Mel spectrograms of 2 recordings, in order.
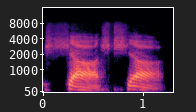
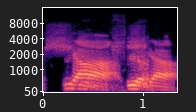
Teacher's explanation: jadi lebih dominan angin ee hamesnya itu namanya nama sifatnya tafasi banyak angin yang menyebar di permukaan lidah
